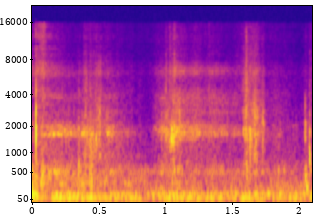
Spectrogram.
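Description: Faint footsteps of a person walking, soft irregular steps.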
